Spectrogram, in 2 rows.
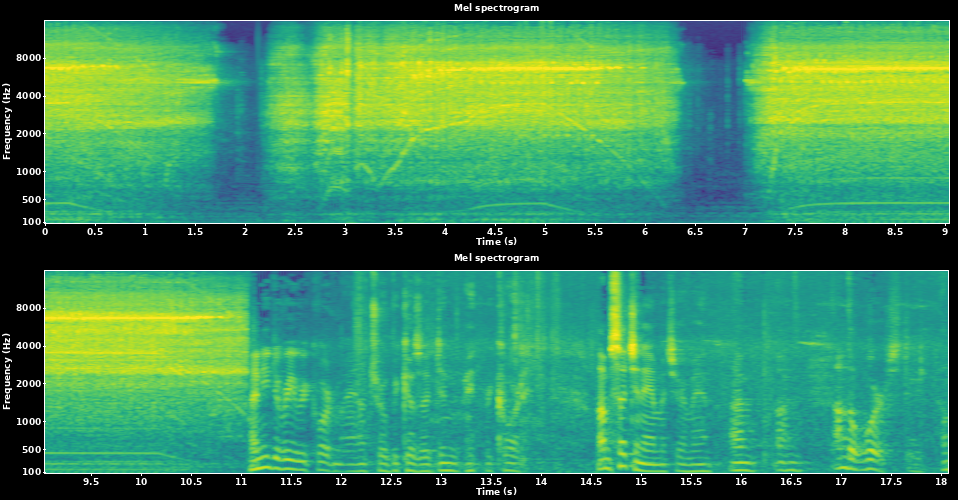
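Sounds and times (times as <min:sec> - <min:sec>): electric drill boring into steel: 0:00.0 - 0:06.4, 0:07.0 - 0:11.1.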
